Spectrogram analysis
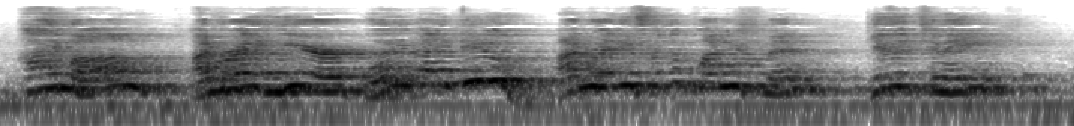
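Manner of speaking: high, chirpy mock child voice; eager little kid. Kid answering mom, mock eager high child voice. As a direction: play the impossibly eager child, hammed up.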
